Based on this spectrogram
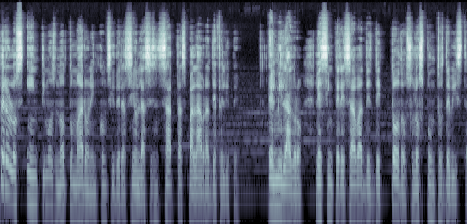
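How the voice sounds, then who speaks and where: Over music in the background, a man speaks at a fairly slow pace in a fairly low pitch with ordinary pitch variation, the sound dry and close with no echo. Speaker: narrator. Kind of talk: audiobook summary narration.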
